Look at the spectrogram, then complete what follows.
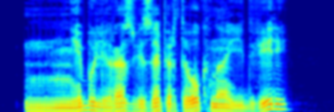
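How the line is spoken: Quiet question. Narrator (Russian): Клаус Генрих спросил тихо

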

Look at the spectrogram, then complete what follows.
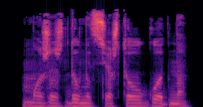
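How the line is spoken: Through gritted teeth. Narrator (Russian): процедила сестра

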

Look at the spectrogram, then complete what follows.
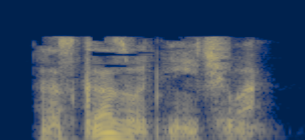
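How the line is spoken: Grumbling mutter. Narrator (Russian): пробурчал Старпом

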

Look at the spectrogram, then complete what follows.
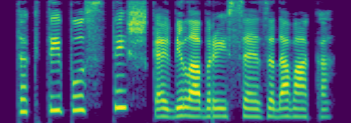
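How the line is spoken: Coarse laugh from behind. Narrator (Russian): грубо хохотнула за моей спиной Талика

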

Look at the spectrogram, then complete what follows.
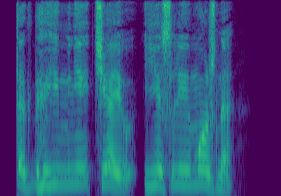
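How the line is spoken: Groaning. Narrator (Russian): Он сильно застонал и сказал

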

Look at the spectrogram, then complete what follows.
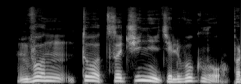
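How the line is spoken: Mumbled. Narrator (Russian): промямлил Харт

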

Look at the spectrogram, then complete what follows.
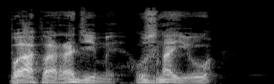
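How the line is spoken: Mumbling. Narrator (Russian): только и смог пробормотать

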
